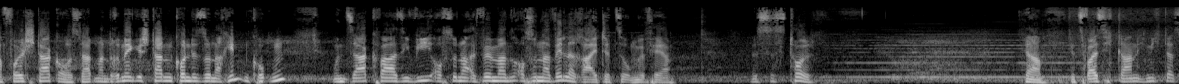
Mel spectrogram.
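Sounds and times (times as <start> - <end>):
speech: 0.0 - 8.4, 10.2 - 11.7
old train with separate carriages passing: 7.6 - 11.7
sustained tonal whine: 7.6 - 11.7.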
